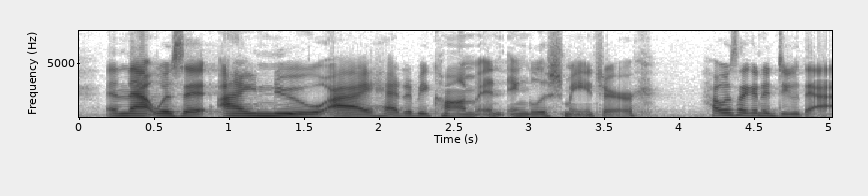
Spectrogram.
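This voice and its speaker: A woman speaks with a Spanish accent and fairly even intonation. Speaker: school principal candidate. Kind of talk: candidate presentation. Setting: school event with in-person audience and livestream.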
